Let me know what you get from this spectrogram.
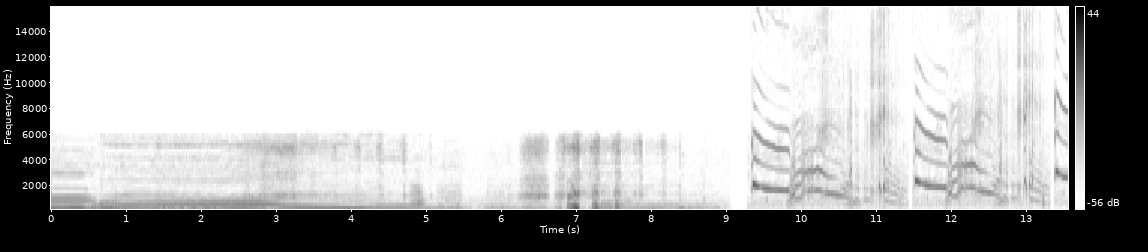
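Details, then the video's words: Pet dog making moo-like sounds indoors: drawn-out, gently falling low moans with wobbling pitch for about nine seconds, followed by shorter, higher, sharply falling whiny yelps. "Did my dog moo?"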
